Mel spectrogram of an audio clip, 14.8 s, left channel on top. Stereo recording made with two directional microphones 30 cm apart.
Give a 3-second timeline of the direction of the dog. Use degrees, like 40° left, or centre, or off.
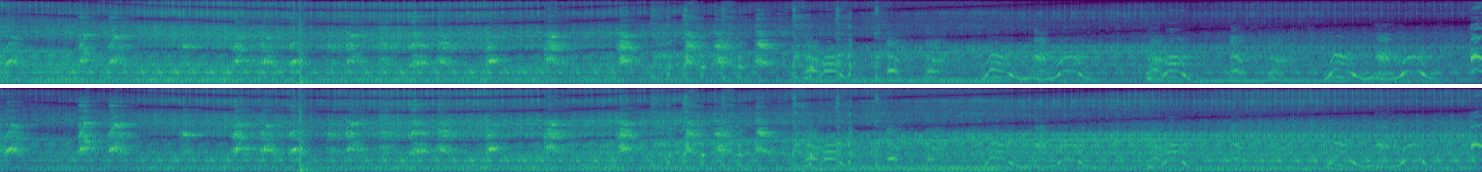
20° right, 10° right, centre, 10° left, 20° left.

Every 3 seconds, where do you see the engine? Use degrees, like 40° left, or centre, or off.
40° left, centre, 40° right, 60° right, 60° right.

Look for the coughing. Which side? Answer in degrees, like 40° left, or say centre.
10° right.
